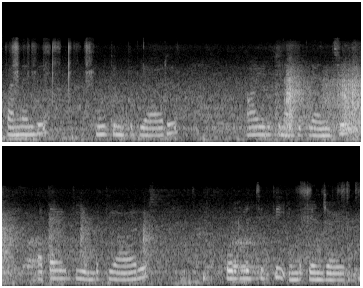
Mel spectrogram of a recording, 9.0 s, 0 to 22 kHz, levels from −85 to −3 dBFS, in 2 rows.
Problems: constant background noise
